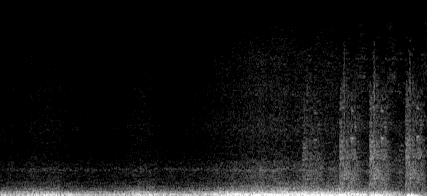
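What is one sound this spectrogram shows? Flames roar in a burst of fire.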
